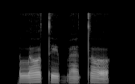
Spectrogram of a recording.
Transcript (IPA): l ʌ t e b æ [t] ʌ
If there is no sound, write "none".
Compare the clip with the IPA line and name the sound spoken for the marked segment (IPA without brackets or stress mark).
t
